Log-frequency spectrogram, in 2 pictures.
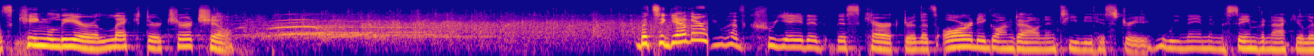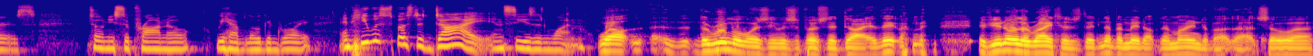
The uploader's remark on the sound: Recorded live on stage. Recorded at the premiere event in Stockholm, Sweden.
